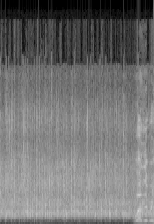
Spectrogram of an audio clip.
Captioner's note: applause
